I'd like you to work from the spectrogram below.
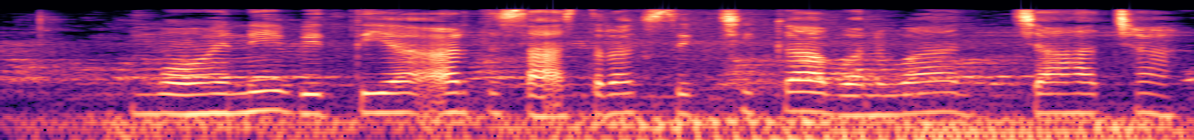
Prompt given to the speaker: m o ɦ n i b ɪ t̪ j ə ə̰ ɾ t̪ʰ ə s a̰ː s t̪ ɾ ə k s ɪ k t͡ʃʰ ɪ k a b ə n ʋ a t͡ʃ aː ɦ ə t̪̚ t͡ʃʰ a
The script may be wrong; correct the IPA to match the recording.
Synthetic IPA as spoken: m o ɦ n i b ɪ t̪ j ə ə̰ ɾ t̪ʰ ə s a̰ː s t̪ ɾ ə k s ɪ k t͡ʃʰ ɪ k a b ə n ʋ a t͡ʃ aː ɦ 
